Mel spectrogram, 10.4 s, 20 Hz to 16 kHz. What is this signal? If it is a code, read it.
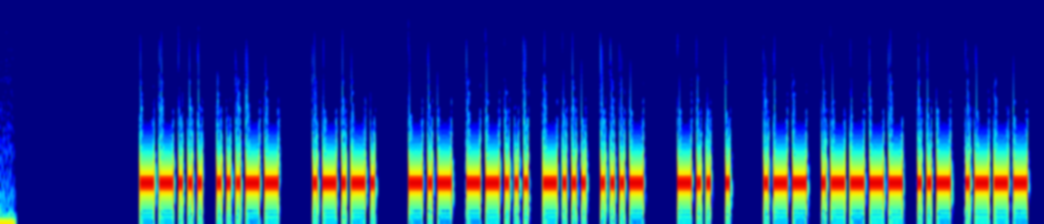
Morse code, heard as a keyed tone, about 25 wpm, 700 Hz. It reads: 73 <AR> K7BV DE W1UJ
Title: K1USN SST QSO Practice 25wpm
